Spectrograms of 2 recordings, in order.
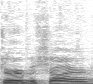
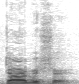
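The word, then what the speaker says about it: Derbyshire: We got Deborah uh in in is that Derbashire? How do you say that? Darbish Darbisher.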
